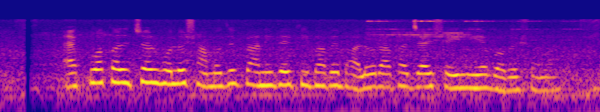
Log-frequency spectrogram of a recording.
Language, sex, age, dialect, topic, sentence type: Bengali, female, 18-24, Standard Colloquial, agriculture, statement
